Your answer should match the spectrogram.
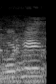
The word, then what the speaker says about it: Jorge: Okay, so this is George. I mean, in the Spanish spelling, you pronounce it Jorge.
